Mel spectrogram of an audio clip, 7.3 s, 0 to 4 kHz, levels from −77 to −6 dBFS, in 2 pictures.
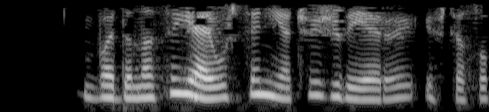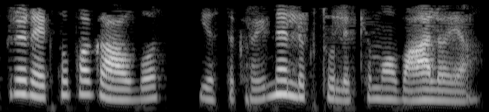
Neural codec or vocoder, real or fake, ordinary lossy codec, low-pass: none; real; MP3, 16 kbps; 3.6 kHz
